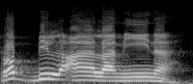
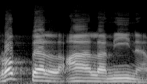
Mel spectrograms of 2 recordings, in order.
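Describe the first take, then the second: First: The first word ends with an i vowel. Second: The first word ends with an a vowel. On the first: The speaker calls it right. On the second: The speaker calls it wrong.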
